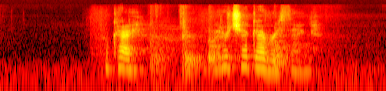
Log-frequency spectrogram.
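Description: A young woman speaks quietly to herself.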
